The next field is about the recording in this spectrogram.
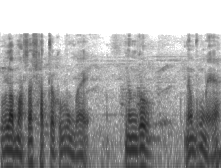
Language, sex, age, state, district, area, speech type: Bodo, male, 60+, Assam, Udalguri, urban, spontaneous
